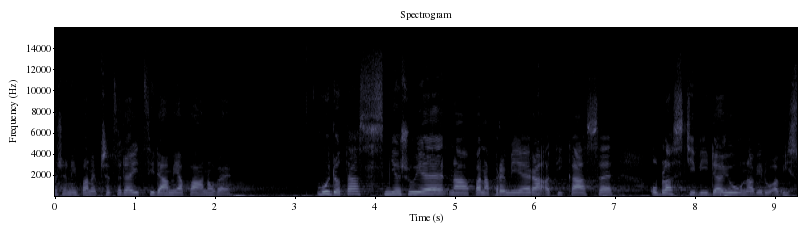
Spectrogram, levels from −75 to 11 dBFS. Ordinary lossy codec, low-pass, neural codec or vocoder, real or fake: AAC, 96 kbps; 14.4 kHz; none; real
